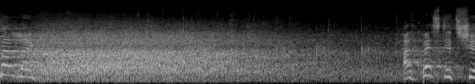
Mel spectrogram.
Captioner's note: audience laughs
